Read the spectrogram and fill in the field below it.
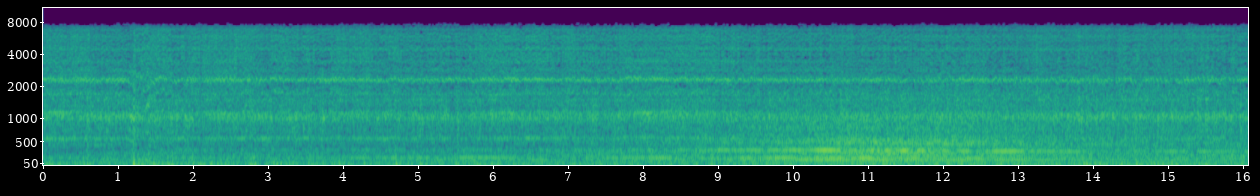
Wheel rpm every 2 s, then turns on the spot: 150, 150, 150, 150, 150, 150, 150, 150.
none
